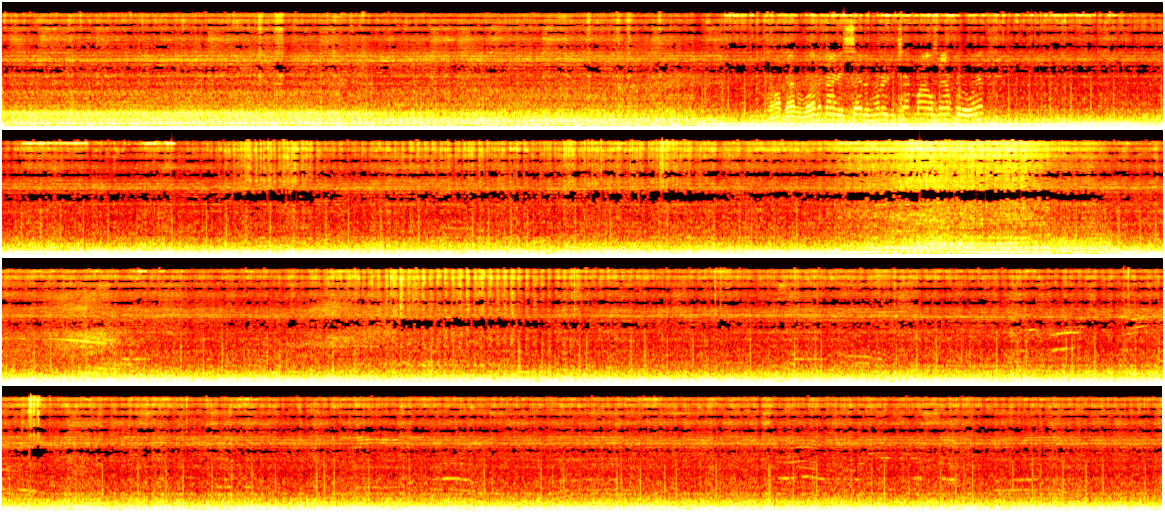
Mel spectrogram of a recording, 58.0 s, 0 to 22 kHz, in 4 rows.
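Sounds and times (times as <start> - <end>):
car engine rumbling from inside cabin: 0.0 - 58.0.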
